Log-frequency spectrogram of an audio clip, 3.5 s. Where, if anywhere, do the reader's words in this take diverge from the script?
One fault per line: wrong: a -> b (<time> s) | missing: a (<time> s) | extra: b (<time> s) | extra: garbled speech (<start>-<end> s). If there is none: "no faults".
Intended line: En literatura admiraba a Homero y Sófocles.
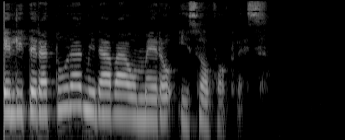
no faults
